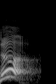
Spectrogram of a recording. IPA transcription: d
